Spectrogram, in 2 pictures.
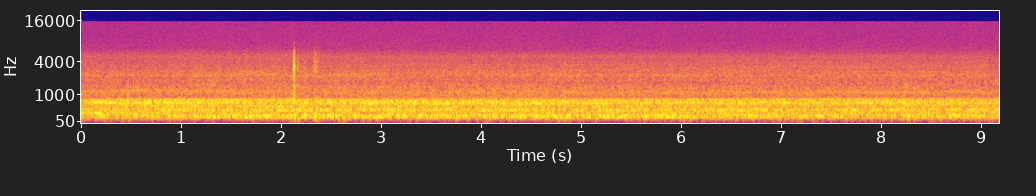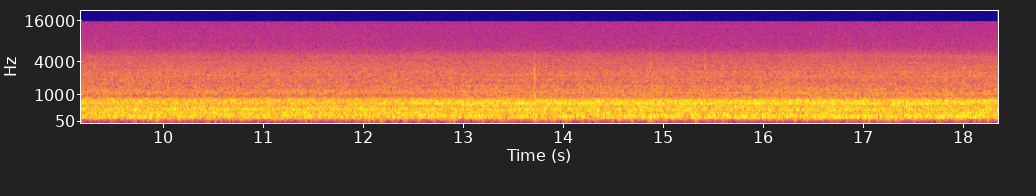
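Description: Steady mechanical hum with a single small click about two seconds in.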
